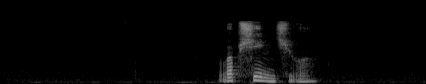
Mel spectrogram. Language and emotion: Russian, neutral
